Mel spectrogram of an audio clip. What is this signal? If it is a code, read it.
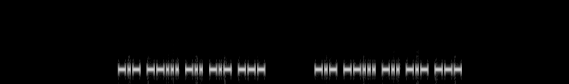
Morse code, heard as a keyed tone, about 52 wpm, 700 Hz. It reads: K7DKO K7DKO
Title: USA Call Signs - 5 Characters - Repeated 2x - 50wpm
